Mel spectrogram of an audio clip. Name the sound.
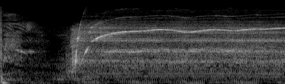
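dentist's drill whirring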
